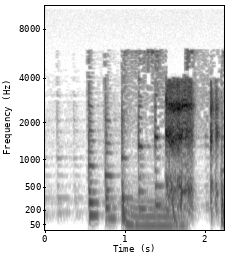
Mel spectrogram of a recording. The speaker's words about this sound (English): Oh, I knew it. You were going to put me on just as I was hacking and coughing.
